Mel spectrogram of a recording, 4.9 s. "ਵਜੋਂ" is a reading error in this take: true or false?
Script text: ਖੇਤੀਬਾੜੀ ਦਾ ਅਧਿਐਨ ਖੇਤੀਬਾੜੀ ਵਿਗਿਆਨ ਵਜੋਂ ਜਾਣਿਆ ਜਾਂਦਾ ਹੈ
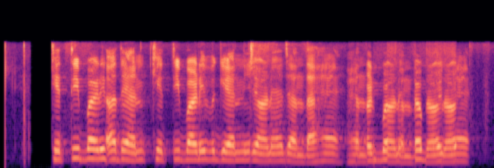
true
